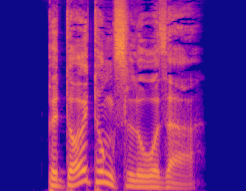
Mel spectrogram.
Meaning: 1. comparative degree of bedeutungslos 2. inflection of bedeutungslos: strong/mixed nominative masculine singular 3. inflection of bedeutungslos: strong genitive/dative feminine singular
- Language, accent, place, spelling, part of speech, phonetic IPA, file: German, Germany, Berlin, bedeutungsloser, adjective, [bəˈdɔɪ̯tʊŋsˌloːzɐ], De-bedeutungsloser.ogg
